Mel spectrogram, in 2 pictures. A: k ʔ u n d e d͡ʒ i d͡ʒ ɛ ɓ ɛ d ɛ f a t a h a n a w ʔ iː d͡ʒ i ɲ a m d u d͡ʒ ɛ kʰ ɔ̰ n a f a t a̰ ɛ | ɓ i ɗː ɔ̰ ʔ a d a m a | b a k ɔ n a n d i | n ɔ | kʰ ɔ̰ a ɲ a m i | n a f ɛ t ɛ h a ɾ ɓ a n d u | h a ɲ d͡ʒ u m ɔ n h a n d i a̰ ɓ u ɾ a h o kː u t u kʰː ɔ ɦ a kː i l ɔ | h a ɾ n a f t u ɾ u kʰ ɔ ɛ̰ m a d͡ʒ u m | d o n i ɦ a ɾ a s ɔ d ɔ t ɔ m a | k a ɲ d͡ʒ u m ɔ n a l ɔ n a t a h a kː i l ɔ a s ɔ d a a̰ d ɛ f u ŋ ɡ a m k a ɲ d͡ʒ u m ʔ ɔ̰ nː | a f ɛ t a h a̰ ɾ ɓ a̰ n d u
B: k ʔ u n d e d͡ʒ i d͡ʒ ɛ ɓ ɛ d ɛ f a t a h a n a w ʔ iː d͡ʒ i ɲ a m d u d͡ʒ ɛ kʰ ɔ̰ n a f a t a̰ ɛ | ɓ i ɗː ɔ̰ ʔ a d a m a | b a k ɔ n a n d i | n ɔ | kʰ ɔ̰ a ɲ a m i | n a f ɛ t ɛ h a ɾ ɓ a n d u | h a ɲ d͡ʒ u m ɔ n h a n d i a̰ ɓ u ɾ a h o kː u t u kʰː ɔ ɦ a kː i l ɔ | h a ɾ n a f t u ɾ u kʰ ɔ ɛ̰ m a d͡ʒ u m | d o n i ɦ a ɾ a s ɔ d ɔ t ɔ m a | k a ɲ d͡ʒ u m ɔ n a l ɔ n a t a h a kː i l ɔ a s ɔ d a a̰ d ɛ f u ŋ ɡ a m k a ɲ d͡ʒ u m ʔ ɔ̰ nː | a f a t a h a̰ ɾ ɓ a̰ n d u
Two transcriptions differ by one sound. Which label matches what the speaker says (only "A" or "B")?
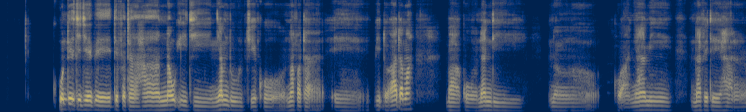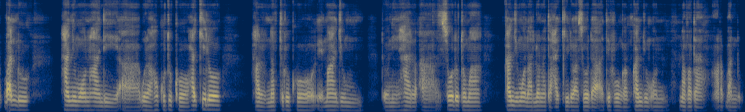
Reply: B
